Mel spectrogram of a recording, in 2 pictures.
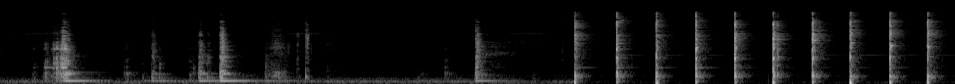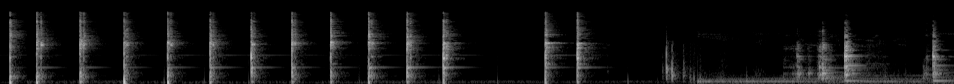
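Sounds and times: hammer striking metal muffler: 5.7 - 15.8.

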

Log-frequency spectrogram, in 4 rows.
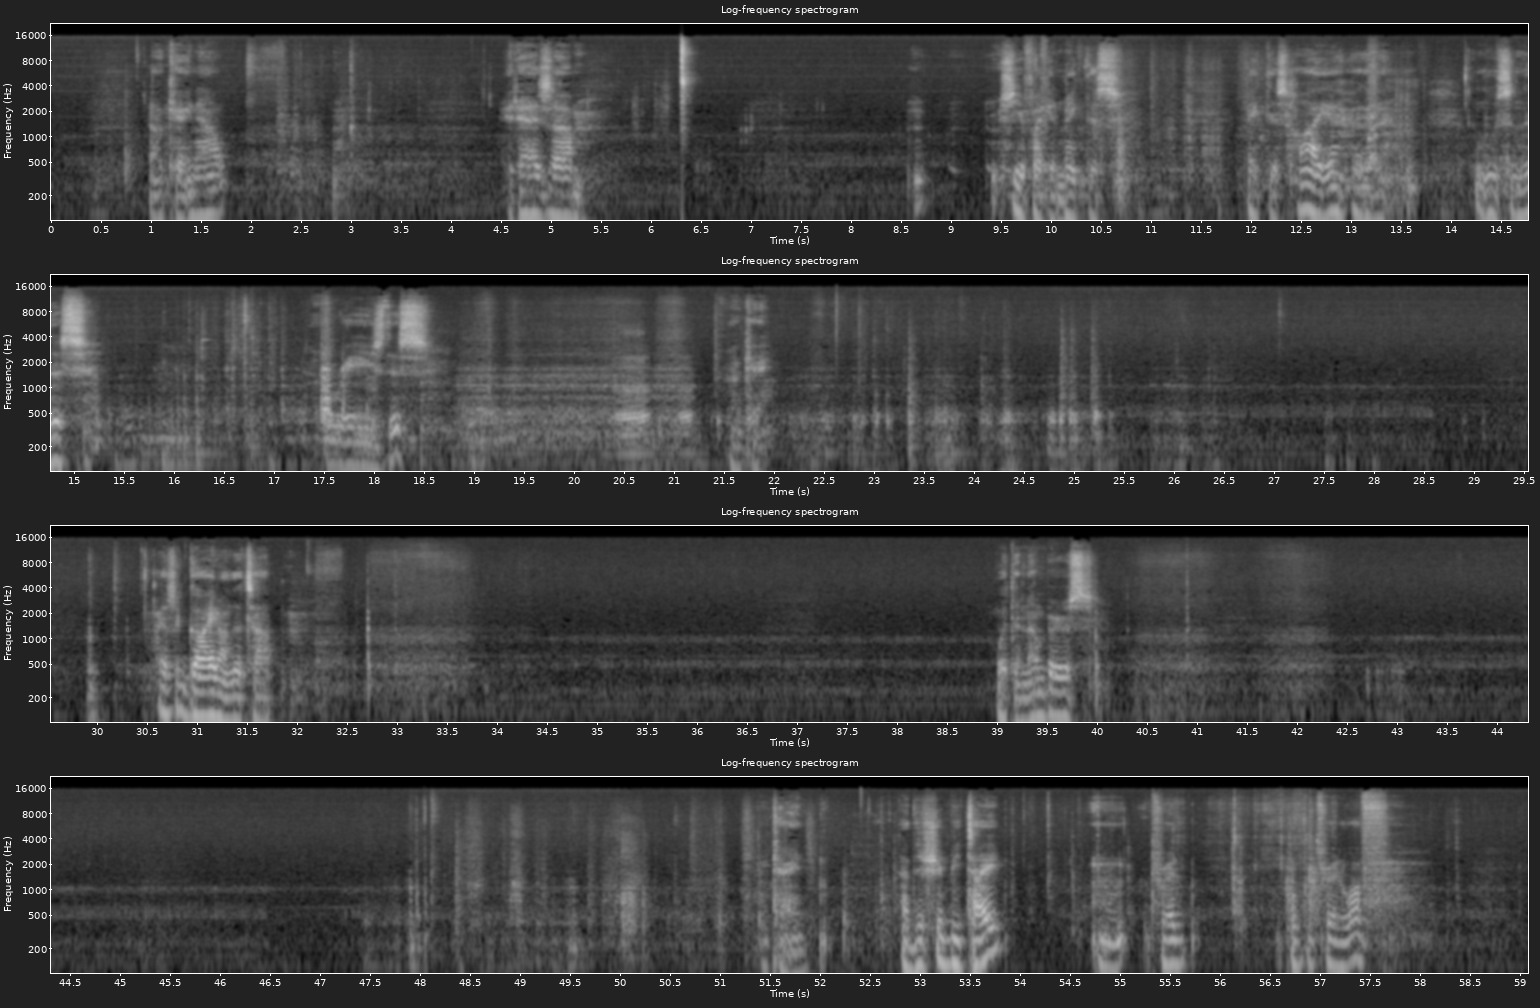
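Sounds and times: faint steady hum: 0.0 - 59.0.

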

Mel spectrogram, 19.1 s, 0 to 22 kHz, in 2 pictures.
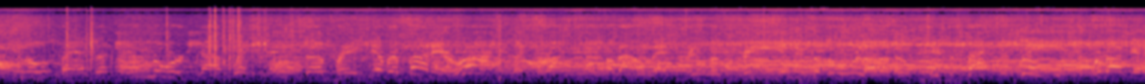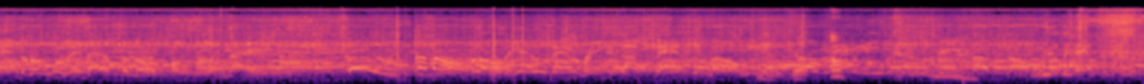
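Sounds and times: synthetic singing voices: 0.0 - 19.0.

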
